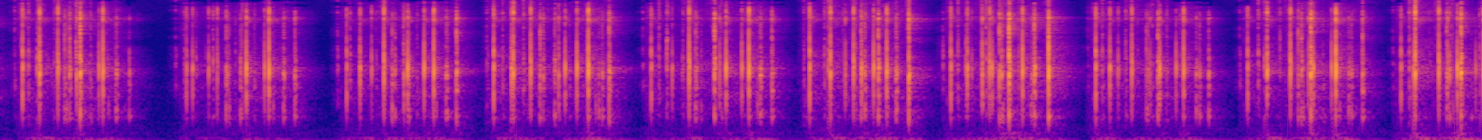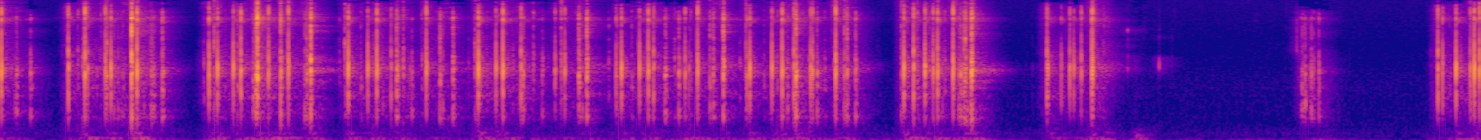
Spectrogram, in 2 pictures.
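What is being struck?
Mechanical keyboard with plastic keycaps.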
